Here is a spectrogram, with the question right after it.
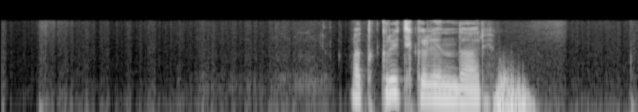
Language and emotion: Russian, neutral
